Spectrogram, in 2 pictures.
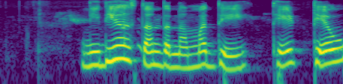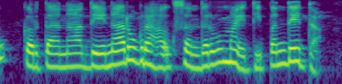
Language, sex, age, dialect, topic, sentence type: Marathi, female, 25-30, Southern Konkan, banking, statement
